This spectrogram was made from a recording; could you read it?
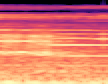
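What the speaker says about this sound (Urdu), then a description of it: "جب تم مرغے کی بانگ سنو" A rooster's crow rings out as one sustained, steady call held close and clear for its full length, with no talking over it.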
